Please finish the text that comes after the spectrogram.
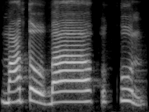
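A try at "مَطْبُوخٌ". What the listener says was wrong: বাতা টান হবে না, আবার।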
